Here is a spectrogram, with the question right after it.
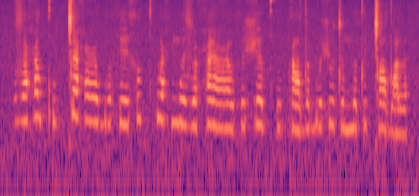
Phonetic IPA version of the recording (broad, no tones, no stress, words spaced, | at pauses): zʌħɤkʷʼi ǀɛħʕu ɡʷʌxexʌ kʷʰeħ ŋʷe zuħɛʕɤ xʏʃɛkʷʰʌ kɤdˤʏ ɡʷɤʃutʏ ŋʷʌtiǀʏdˤɐl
